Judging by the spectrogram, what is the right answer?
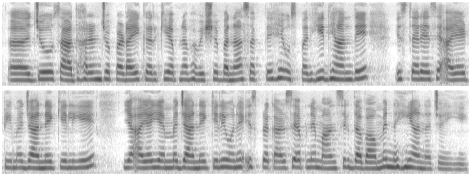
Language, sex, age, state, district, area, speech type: Hindi, female, 45-60, Rajasthan, Jaipur, urban, spontaneous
